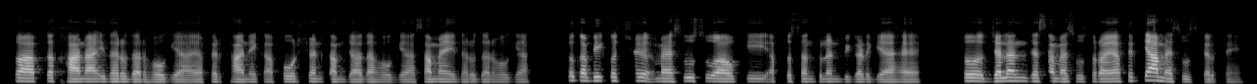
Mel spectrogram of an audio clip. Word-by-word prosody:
तो 155 Hz, -, +4 dB
आपका 145 Hz, 0 st, +5 dB
खाना 130 Hz, -1 st, +6 dB
इधर-उधर 130 Hz, -3 st, -2 dB
हो 110 Hz, -1 st, -2 dB
गया 110 Hz, 0 st, -5 dB
या 110 Hz, +1 st, -3 dB
फिर 125 Hz, -2 st, -6 dB
खाने 120 Hz, 0 st, 0 dB
का 120 Hz, +1 st, -7 dB
पोर्शन 130 Hz, +1 st, -4 dB
कम 120 Hz, -1 st, -2 dB
ज़्यादा 115 Hz, -1 st, -2 dB
हो 110 Hz, -, -8 dB
गया, 110 Hz, 0 st, -8 dB, 0.4 s
इधर-उधर 115 Hz, -1 st, -9 dB
हो 110 Hz, 0 st, -12 dB
गया, 110 Hz, 0 st, -11 dB, 0.4 s
तो -, -, -3 dB
कभी 175 Hz, 0 st, +2 dB
कुछ 175 Hz, 0 st, -6 dB, 0.2 s
महसूस 140 Hz, +3 st, -2 dB
हुआ 140 Hz, -2 st, +4 dB
हो 130 Hz, -, +3 dB
कि, 135 Hz, 0 st, -9 dB
अब 130 Hz, -, -7 dB
तो 140 Hz, -, -5 dB
संतुलन 130 Hz, -1 st, -5 dB
बिगड़ 120 Hz, 0 st, -5 dB
गया 115 Hz, 0 st, -1 dB
है 110 Hz, 0 st, -2 dB, 0.4 s
तो 155 Hz, -1 st, +4 dB
जलन 160 Hz, +1 st, +5 dB
जैसा 150 Hz, 0 st, -1 dB
महसूस 130 Hz, -1 st, -4 dB
हो -, -, -5 dB
रहा 130 Hz, 0 st, +4 dB
या 135 Hz, +1 st, +6 dB
फिर 175 Hz, -, -5 dB
क्या 190 Hz, -1 st, +11 dB
महसूस 130 Hz, -5 st, -4 dB
करते 110 Hz, -1 st, -9 dB
हैं? 105 Hz, 0 st, -20 dB
130 Hz, 205 wpm, -25 LUFS, 115-140 Hz, 0.4 s, क्या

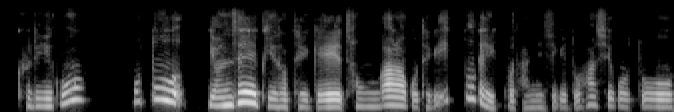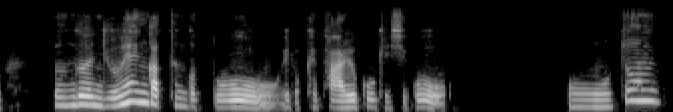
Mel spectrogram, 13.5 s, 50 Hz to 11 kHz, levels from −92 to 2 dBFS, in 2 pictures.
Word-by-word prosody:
그리고 190 Hz, -, -4 dB, 0.5 s
어 280 Hz, -, -9 dB
또 320 Hz, -6 st, +4 dB, 0.3 s
연세에 205 Hz, +7 st, +8 dB
비해서 165 Hz, -2 st, -7 dB
되게 160 Hz, 0 st, +1 dB
정갈하고 175 Hz, +1 st, 0 dB
되게 155 Hz, -1 st, -14 dB
예쁘게 335 Hz, -, -6 dB
입고 145 Hz, 0 st, -9 dB
다니시기도 150 Hz, +2 st, -16 dB
하시고 175 Hz, -3 st, -12 dB
또 165 Hz, -1 st, -4 dB, 0.5 s
은근 200 Hz, 0 st, +1 dB
유행 255 Hz, +9 st, +2 dB
같은 205 Hz, -5 st, +1 dB
것도 155 Hz, -2 st, -2 dB
이렇게 155 Hz, +1 st, -17 dB
다 155 Hz, -, -7 dB
알고 155 Hz, +2 st, -1 dB
계시고 145 Hz, +1 st, -6 dB, 1.2 s
어 160 Hz, 0 st, -8 dB
좀 300 Hz, -1 st, -3 dB
170 Hz, 230 characters per minute, -23 LUFS, 155-205 Hz, 1.2 s, 연세에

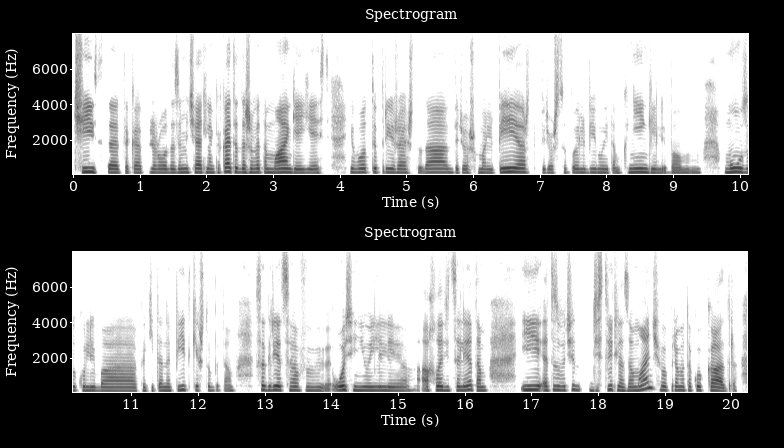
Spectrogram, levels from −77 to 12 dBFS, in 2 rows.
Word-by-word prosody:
чистая, 205 Hz, -3 st, +3 dB
такая 190 Hz, -1 st, -3 dB
природа 195 Hz, -1 st, -2 dB
замечательная, 200 Hz, 0 st, 0 dB
какая-то 225 Hz, +3 st, +4 dB
даже 200 Hz, -1 st, +1 dB
в -, -, -1 dB
этом 200 Hz, -1 st, 0 dB
магия 195 Hz, -1 st, +4 dB
есть. 190 Hz, +1 st, -5 dB, 0.3 s
И 210 Hz, -, -1 dB
вот 205 Hz, +1 st, -1 dB
ты 215 Hz, -, +1 dB
приезжаешь 195 Hz, -3 st, -3 dB
туда, 200 Hz, 0 st, 0 dB
берешь 190 Hz, -2 st, -6 dB
мольберт, 210 Hz, +3 st, +4 dB, 0.2 s
берешь 185 Hz, -1 st, -6 dB
с -, -, -18 dB
собой 195 Hz, 0 st, -5 dB
любимые, 195 Hz, 0 st, -3 dB
там, -, -, -7 dB
книги 200 Hz, +1 st, +2 dB
либо 95 Hz, -, -4 dB
м 95 Hz, -, -5 dB, 0.3 s
музыку, 205 Hz, -1 st, +3 dB
либо 185 Hz, -1 st, -1 dB
какие-то 190 Hz, 0 st, -6 dB
напитки, 215 Hz, +3 st, -3 dB
чтобы, 205 Hz, 0 st, -10 dB
там, 200 Hz, -1 st, -10 dB, 0.3 s
согреться 215 Hz, -2 st, +1 dB
в 190 Hz, -2 st, -4 dB
осенью 210 Hz, -2 st, +4 dB
или 195 Hz, -1 st, 0 dB
охладиться 210 Hz, -2 st, 0 dB
летом. 205 Hz, -2 st, +1 dB, 0.5 s
И 230 Hz, 0 st, +5 dB
это 215 Hz, 0 st, +1 dB
звучит 220 Hz, +1 st, -2 dB
действительно 205 Hz, +2 st, -2 dB
заманчиво. 215 Hz, -, 0 dB
Прямо 205 Hz, 0 st, -4 dB
такой 205 Hz, 0 st, -1 dB
кадр. 185 Hz, -3 st, +2 dB
200 Hz, 135 wpm, -20 LUFS, 190-210 Hz, 0.5 s, И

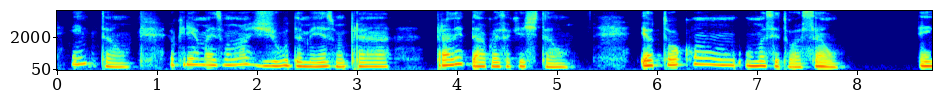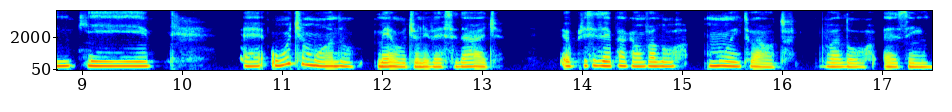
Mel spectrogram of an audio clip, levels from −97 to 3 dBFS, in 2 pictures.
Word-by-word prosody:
Então, 205 Hz, -, -4 dB, 0.4 s
eu 285 Hz, -, -5 dB
queria 295 Hz, +1 st, -3 dB
mais 275 Hz, -1 st, -3 dB
uma 280 Hz, +3 st, -3 dB
ajuda 235 Hz, -5 st, 0 dB
mesmo 200 Hz, 0 st, +1 dB
pra 200 Hz, -1 st, -2 dB, 0.4 s
pra 265 Hz, -1 st, +4 dB
lidar 315 Hz, -8 st, +1 dB
com 205 Hz, -, -3 dB
essa 205 Hz, 0 st, 0 dB
questão. 190 Hz, -4 st, -3 dB, 0.8 s
Eu 250 Hz, -, +7 dB
tô 280 Hz, +3 st, -1 dB
com 295 Hz, -4 st, -2 dB
uma 230 Hz, -1 st, +5 dB
situação, 195 Hz, -2 st, 0 dB, 0.8 s
em 225 Hz, 0 st, +5 dB
que, 225 Hz, -1 st, +4 dB, 0.9 s
eh, 220 Hz, +1 st, 0 dB
o 245 Hz, -, +2 dB
último 285 Hz, -3 st, +3 dB
ano 215 Hz, -2 st, +2 dB, 0.2 s
meu 200 Hz, -1 st, +4 dB
de 190 Hz, +1 st, -4 dB
universidade, 195 Hz, +1 st, -1 dB, 0.6 s
eu 220 Hz, -, 0 dB
precisei 235 Hz, +1 st, +2 dB
pagar 225 Hz, -1 st, -1 dB
um 210 Hz, -, +2 dB
valor 215 Hz, 0 st, +1 dB, 0.2 s
muito 230 Hz, -3 st, +3 dB
alto, 180 Hz, -1 st, -3 dB, 0.3 s
o 200 Hz, -, -19 dB
valor 190 Hz, -1 st, -2 dB
é, -, -, 0 dB
assim, 185 Hz, -1 st, -2 dB
220 Hz, 130 wpm, -26 LUFS, 200-245 Hz, 0.9 s, Eu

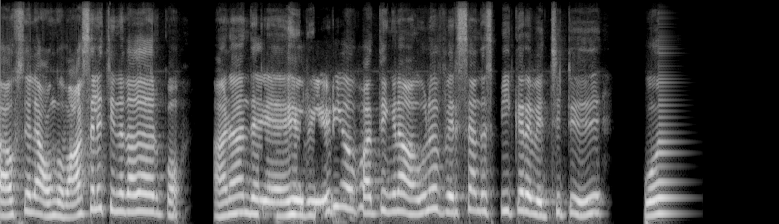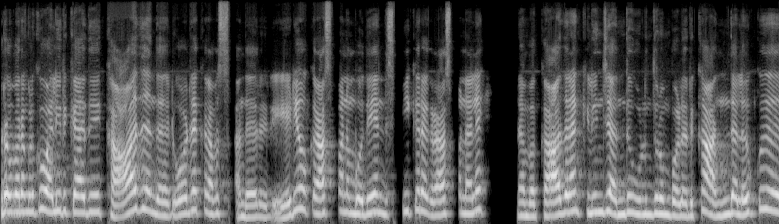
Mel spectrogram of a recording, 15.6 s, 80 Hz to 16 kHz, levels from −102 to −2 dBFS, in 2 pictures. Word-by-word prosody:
வாசல்ல 235 Hz, +4 st, +2 dB
அவுங்க 215 Hz, 0 st, +2 dB
வாசலே 320 Hz, +10 st, +3 dB
சின்னதா 285 Hz, -2 st, +1 dB
தான் 285 Hz, -1 st, +3 dB
இருக்கும். 235 Hz, -4 st, -6 dB, 0.4 s
ஆனா 220 Hz, +4 st, +2 dB
அந்த 255 Hz, -2 st, +1 dB, 0.2 s
அ -, -, +2 dB, 0.3 s
ரேடியோ 295 Hz, +11 st, +2 dB, 0.2 s
பாத்தீங்கன்னா, 280 Hz, +2 st, +1 dB
அவ்வளோ 275 Hz, +7 st, 0 dB
பெருசா 270 Hz, +3 st, -1 dB
அந்த 285 Hz, -, -3 dB
ஸ்பீக்கர 295 Hz, 0 st, -1 dB
வச்சுட்டு, 235 Hz, +3 st, -5 dB, 0.7 s
ஓரமா 255 Hz, +2 st, +1 dB, 1.1 s
போற 285 Hz, -, +6 dB
வரவங்களுக்கும் 280 Hz, +3 st, +2 dB
வழி 285 Hz, +1 st, 0 dB
இருக்காது. 270 Hz, -1 st, 0 dB, 0.2 s
காது 305 Hz, +4 st, +3 dB
அந்த 240 Hz, -4 st, -1 dB
ரோட 250 Hz, +6 st, 0 dB
க்ராஸ் 250 Hz, -2 st, -4 dB
அந்த 195 Hz, -2 st, -1 dB, 0.3 s
ரேடியோ 225 Hz, +12 st, 0 dB
க்ராஸ் 245 Hz, -1 st, 0 dB
பண்ணம்போதே 260 Hz, -3 st, 0 dB
அந்த 245 Hz, -3 st, -4 dB
ஸ்பீக்கர 295 Hz, +1 st, -4 dB
க்ராஸ் 230 Hz, +2 st, -1 dB
பண்ணாலே, 260 Hz, +4 st, -2 dB, 0.4 s
நம்ப 210 Hz, -1 st, -1 dB
காதுல்லாம் 270 Hz, +7 st, +3 dB
கிழிஞ்சு 275 Hz, +2 st, 0 dB
அந்து 240 Hz, +3 st, +1 dB
விழுந்துரும் 240 Hz, 0 st, +1 dB
போல 210 Hz, -1 st, 0 dB
இருக்கு. 215 Hz, +8 st, -2 dB
அந்த 225 Hz, +4 st, 0 dB
அளவுக்கு 250 Hz, +7 st, -1 dB
260 Hz, 160 wpm, -21 LUFS, 235-285 Hz, 1.1 s, போற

